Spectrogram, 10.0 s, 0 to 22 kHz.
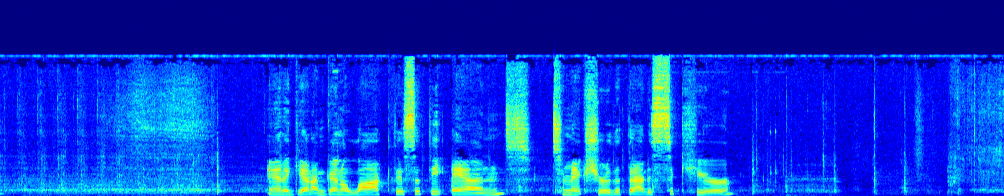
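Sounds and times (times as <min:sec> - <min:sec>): sewing machine running: 0:00.0 - 0:03.1, 0:09.6 - 0:10.0.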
